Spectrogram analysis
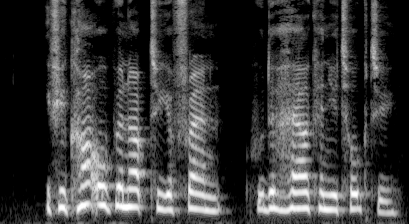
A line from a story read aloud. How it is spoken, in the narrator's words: Ed sighed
